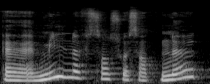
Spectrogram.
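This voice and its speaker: A woman with a slightly higher voice talks casually through a beauty box, pausing and filling gaps as she goes. Her nose is a little blocked from a cold, and she sometimes reads out product descriptions. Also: big pitch swings, mellow. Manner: chatty, hesitant, many fillers, reads product cards aloud. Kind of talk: casual unboxing review.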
